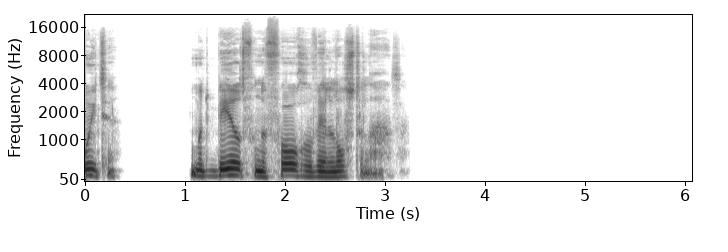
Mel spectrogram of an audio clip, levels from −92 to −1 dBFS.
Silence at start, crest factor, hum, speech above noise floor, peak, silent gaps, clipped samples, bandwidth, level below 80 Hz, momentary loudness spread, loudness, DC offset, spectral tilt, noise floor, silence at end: 0 s; 18 dB; none; over 69 dB; -8 dBFS; 0.47-0.51 s; under 0.1%; 18.5 kHz; -70 dBFS; 18 LU; -21 LUFS; under 0.1%; -6 dB/octave; under -90 dBFS; 3.05 s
